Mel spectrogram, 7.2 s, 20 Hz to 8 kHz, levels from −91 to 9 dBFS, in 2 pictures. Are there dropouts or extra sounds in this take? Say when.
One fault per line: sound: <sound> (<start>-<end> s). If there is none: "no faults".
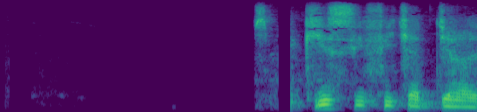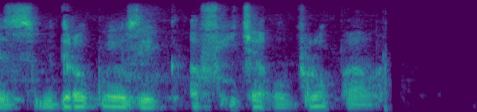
sound: dropout (2.1-2.2 s)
